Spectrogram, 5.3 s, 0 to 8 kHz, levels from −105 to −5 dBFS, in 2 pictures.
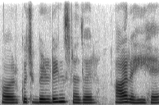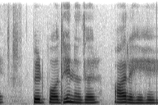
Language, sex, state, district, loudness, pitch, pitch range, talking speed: Hindi, female, Himachal Pradesh, Shimla, -16 LUFS, 225 Hz, 215-235 Hz, 145 wpm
